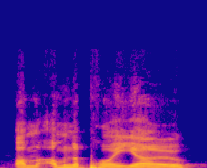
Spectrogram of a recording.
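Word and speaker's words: Omnipollo: Did you say Omnipoyo? I've already forgotten, Bradley. Omnipoyo. Yeah, that was 3. Oh. An Omnipolo for everybody else, I guess. Okay. Does anybody have a different pronunciation thinking about it? No, that would be ridiculous.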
